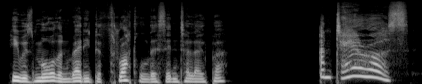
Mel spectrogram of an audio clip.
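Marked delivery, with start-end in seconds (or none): 3.2-4.1 high call up the cliff, falling; shout. Acted. Olivia on the beach shouting up to Anteros, high call. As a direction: call his name up to him. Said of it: "Olivia shouted from below".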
